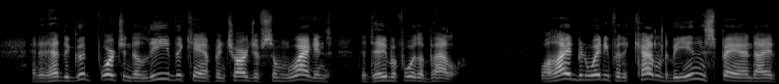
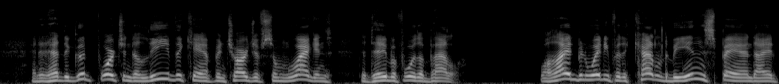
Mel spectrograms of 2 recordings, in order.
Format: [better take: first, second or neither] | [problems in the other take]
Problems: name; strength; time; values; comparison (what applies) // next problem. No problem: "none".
second | thin; very; fading below 850 Hz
